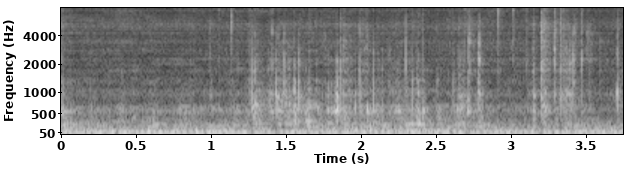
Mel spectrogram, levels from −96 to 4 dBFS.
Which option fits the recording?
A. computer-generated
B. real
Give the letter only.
A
